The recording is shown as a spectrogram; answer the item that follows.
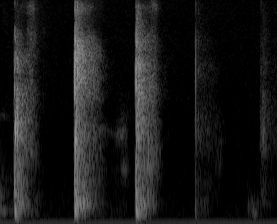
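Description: Footfalls of a person marching on the spot on a wooden floor: three soft, quick steps about half a second apart, then a couple of much fainter taps.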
